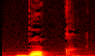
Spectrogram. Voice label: "bok", Dutch

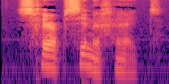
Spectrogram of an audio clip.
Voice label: "scherpzinnigheid", Dutch

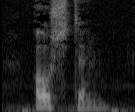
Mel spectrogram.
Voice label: "oosten", Dutch

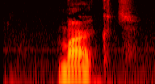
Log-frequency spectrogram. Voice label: "markt", Dutch

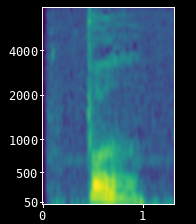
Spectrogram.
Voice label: "poel", Dutch

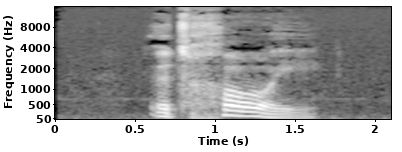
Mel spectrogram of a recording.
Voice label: "t Gooi", Dutch

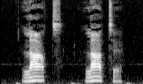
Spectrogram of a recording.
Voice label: "laat late", Dutch

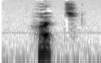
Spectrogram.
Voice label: "hart", Dutch

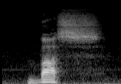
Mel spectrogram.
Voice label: "Bas", Dutch

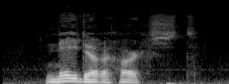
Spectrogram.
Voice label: "Nederhorst", Dutch

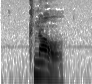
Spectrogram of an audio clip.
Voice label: "knal", Dutch

